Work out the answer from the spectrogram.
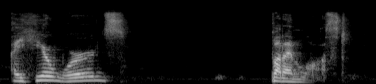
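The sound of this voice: A middle pitch carries this put-on character voice.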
